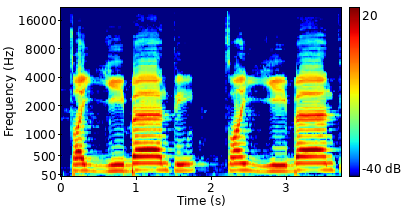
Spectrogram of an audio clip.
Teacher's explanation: طا کو تھوڑا سا اپنی طرف سے پوری کوشش کر کے طا کو اپنے موٹا پڑھنا ہے۔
